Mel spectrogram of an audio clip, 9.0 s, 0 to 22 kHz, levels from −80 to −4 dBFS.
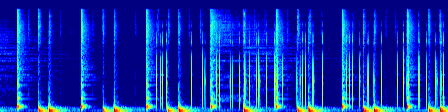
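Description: A music clip carrying low-delay AAC compression throughout, plainly audible as a rough, grainy texture with noise filling the gaps between harmonics and nothing above 15.6 kHz. The character points to AAC-ELD, likely at around 32 kbps. From 3.13 s to 8.88 s a train of clicks rides over the music, around fifty pulses at about 8.4 per second, spaced irregularly and standing roughly 10 dB above the signal. The clicks share much the same shape and continue regardless of what the music is doing, which separates them from codec artefacts tied to the content. Interference from nearby equipment, a faulty connection or a power-supply fault is the likely source.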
